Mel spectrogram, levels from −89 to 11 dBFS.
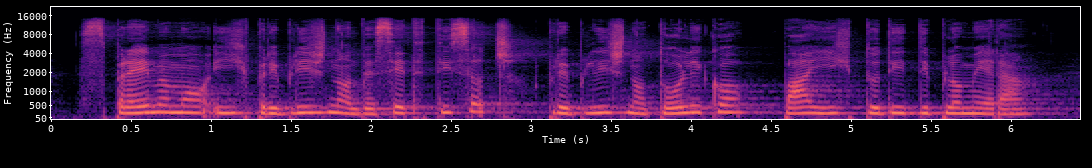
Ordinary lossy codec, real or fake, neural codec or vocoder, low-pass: none; real; none; 14.4 kHz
